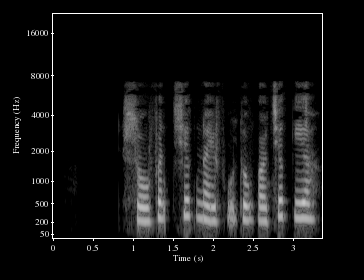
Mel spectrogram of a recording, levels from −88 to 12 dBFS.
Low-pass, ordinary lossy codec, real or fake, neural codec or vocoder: 7.2 kHz; MP3, 48 kbps; fake; vocoder, 22.05 kHz, 80 mel bands, WaveNeXt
